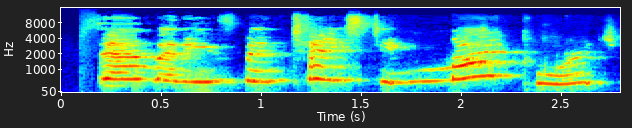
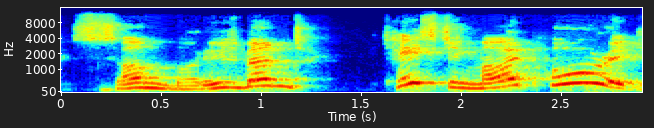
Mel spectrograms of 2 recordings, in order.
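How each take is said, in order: First: It is said in a small, high voice. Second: It is said in a big, deep voice. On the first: The smallest bear is speaking. "cried the little wee bear in his little wee voice" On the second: The largest bear is speaking. "said the great big bear in his great big voice"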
